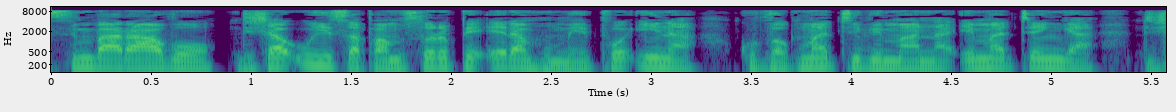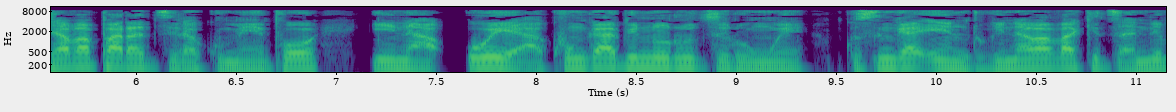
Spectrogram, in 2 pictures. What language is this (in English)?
Shona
